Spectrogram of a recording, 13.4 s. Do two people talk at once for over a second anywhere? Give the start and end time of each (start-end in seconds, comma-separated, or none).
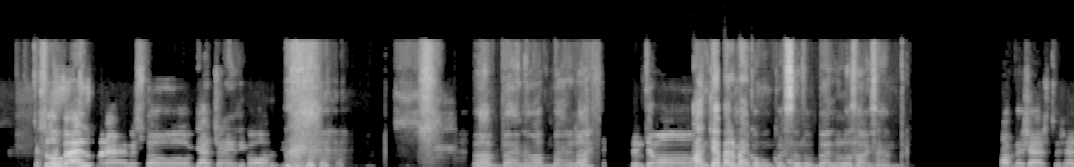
none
